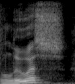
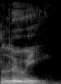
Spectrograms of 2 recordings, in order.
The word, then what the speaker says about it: Louis: so his first name a lot of americans would read that as lewis but in france it's pronounced louis so louis de bruy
